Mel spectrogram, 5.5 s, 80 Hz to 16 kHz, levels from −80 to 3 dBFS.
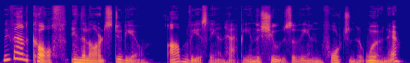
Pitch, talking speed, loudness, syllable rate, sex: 125 Hz, 175 wpm, -24 LUFS, 5.4 syllables/s, female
